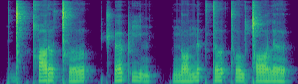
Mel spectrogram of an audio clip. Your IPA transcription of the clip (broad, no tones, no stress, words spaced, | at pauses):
ɡ͡ǀəkqʰɔɾɤ ǀʰɤ | t͡ʃʼœpʼin | nɔnək tɤʔtʰow ǀɔ lə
